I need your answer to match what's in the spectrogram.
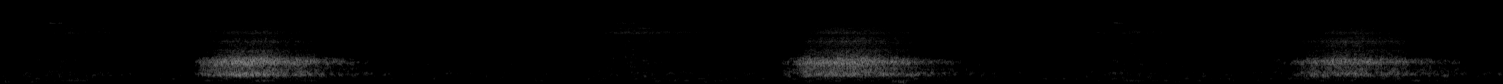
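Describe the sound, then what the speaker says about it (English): Slow, deep breaths during a yoga session, three cycles of a soft airy inhale followed by a fuller, louder exhale, heard close and alone without talk. "Breathing deeply."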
